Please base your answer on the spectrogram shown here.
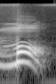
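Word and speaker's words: mho: দেখো ও এইচ এম যার সেটাকে উল্টে দিলে হবে এম এইচ ও, তাহলে উচ্চারণটা হবে মো।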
